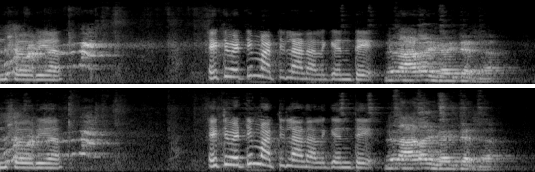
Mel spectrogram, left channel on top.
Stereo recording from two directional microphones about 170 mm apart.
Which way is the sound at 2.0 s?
20° right (ahead or behind).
